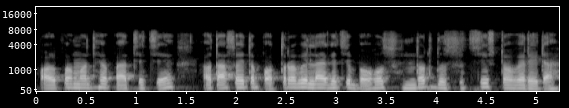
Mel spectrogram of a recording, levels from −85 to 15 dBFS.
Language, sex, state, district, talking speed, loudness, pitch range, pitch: Odia, male, Odisha, Malkangiri, 150 wpm, -18 LUFS, 110-135 Hz, 125 Hz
